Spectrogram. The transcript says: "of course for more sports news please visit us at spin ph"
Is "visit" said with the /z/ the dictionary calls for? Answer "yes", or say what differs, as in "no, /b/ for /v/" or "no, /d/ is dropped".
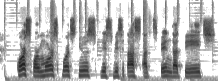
no, /s/ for /z/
